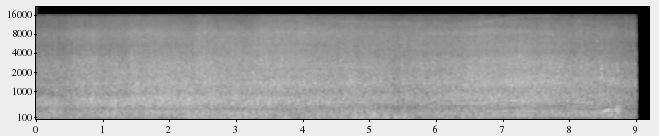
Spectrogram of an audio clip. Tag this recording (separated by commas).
Speech, Ocean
